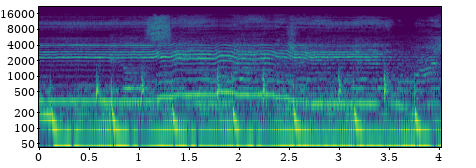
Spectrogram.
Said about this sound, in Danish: Øh, og inden vi gør det, øh, så får I lige lov til at høre en halvanden minut bid af et af de første numre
